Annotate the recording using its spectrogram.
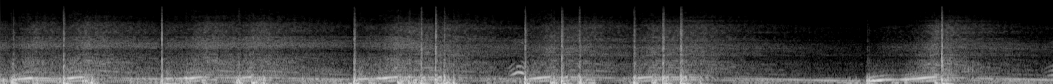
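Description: A car exhaust pops and crackles.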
